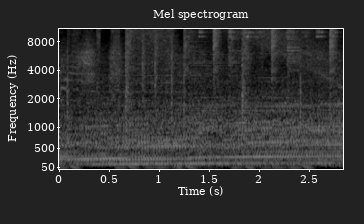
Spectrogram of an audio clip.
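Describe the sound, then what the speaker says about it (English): A 2020 Toyota Camry hybrid with a CVT at full throttle in sport mode gives off a steady, droning engine whine that holds at a constant pitch without any gear changes, loud and close, with no talking. "you'll be able to hear what it sounds like when I floor it, and the ungodly noise that this CVT makes"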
